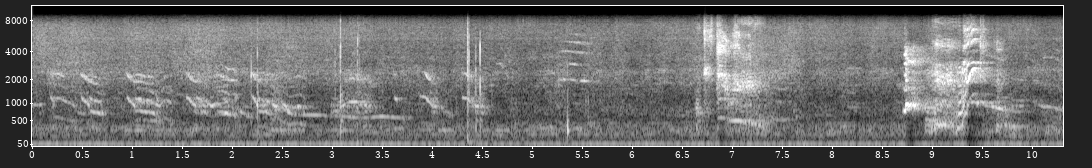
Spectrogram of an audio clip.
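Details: Miniature Pinscher puppies in California give thin, high falling whimpers for the first few seconds. Loud rustling and handling noise with a faint voice then cover the rest, and only scattered whines break through.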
